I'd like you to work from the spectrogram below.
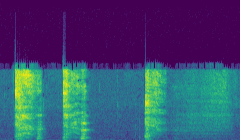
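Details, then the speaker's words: Adult with constitutional asthma, unwell and barely able to speak, coughs three times in quick succession: short harsh bursts with quiet room noise between them. "もともと体質的に喘息も持っているんですが、ちょっとこの"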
